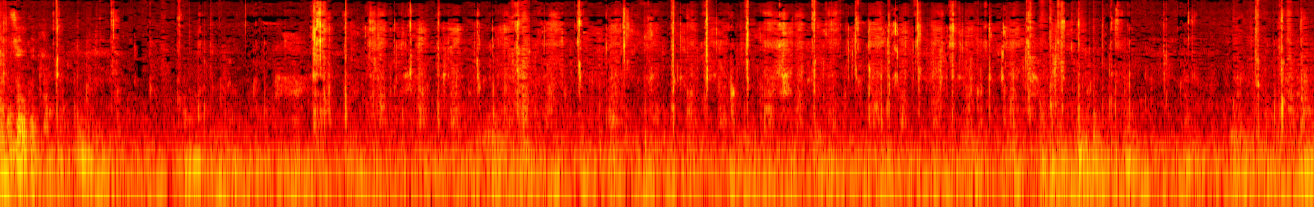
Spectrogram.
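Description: A monkey chews grapes wetly up close.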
